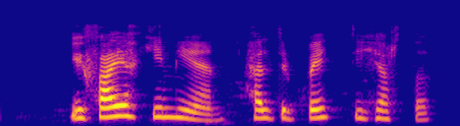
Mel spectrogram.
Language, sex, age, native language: Icelandic, female, 13, Icelandic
